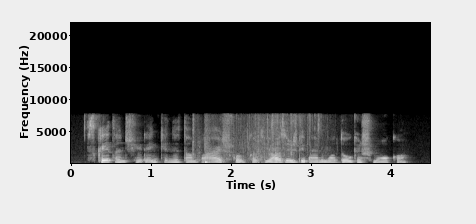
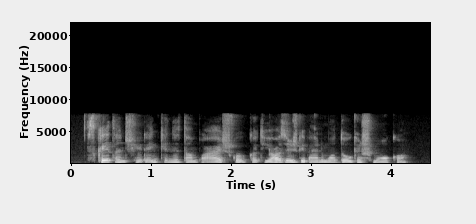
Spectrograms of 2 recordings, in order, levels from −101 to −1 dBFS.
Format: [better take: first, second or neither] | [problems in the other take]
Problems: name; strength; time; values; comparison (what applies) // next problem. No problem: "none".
second | background sound (Water / Splash, splatter); 10 dB below the speech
